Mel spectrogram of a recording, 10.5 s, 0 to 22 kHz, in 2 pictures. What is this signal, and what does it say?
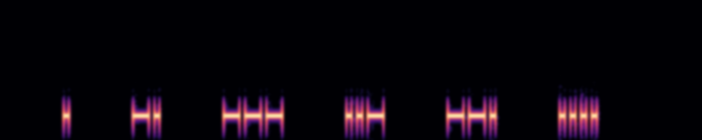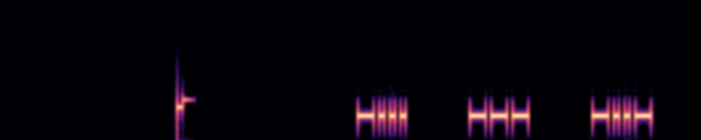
Morse code, heard as a keyed tone, about 30 wpm, spaced as for 14 wpm, 690 Hz. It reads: ENOUGH BOX
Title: 4x Character Spacing - Top 500 Words - 30wpm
